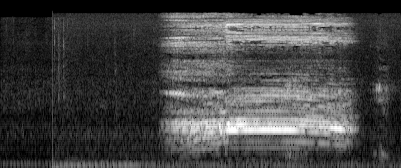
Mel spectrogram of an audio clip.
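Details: Village cow feeding on grass gives one sustained, rich moo lasting about two seconds, after a brief low rumbling.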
